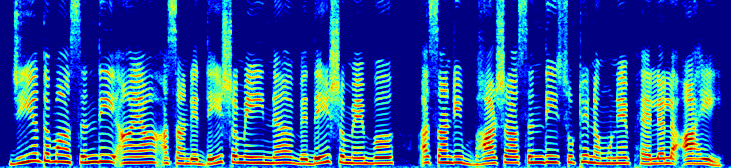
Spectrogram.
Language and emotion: Sindhi, neutral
